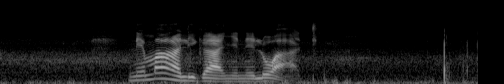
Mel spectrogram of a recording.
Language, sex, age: Swati, male, 22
